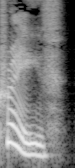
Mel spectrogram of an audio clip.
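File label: "crave", English, British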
